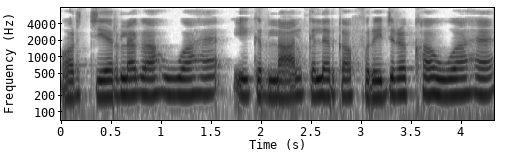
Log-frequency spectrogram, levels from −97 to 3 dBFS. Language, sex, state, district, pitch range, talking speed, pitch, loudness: Hindi, female, Bihar, Patna, 195-205 Hz, 180 wpm, 200 Hz, -12 LUFS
